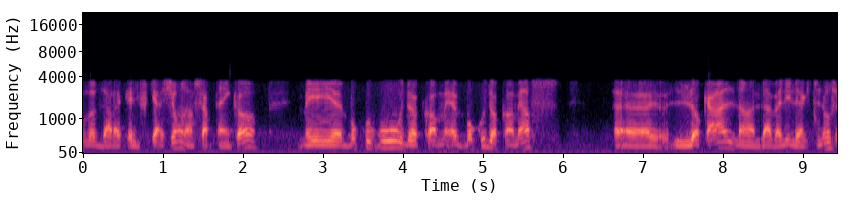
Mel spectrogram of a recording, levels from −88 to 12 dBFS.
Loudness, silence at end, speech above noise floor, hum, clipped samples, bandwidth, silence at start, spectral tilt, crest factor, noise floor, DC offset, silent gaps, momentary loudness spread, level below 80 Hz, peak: -21 LUFS; 0 s; 37 dB; none; under 0.1%; 3.8 kHz; 0 s; -9.5 dB/octave; 20 dB; -57 dBFS; under 0.1%; none; 7 LU; -60 dBFS; -2 dBFS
